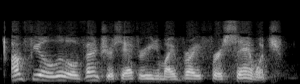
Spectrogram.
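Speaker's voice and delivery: fast, rattled-off line; rushed read. Acted. Dad stumbling through the ad script, fast. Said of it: "didn't know how to pronounce anything".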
